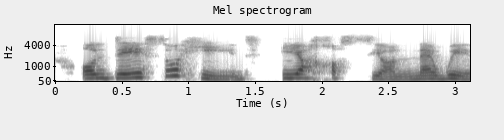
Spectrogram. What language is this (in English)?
Welsh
